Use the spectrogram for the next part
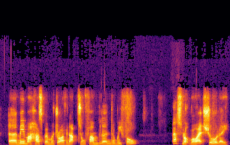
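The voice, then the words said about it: Kent or Essex English accent. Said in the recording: “I love your accent ... I'd say you're Kent or Essex. You sound like me.”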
